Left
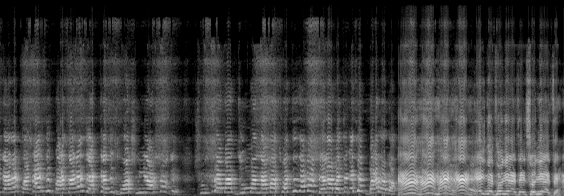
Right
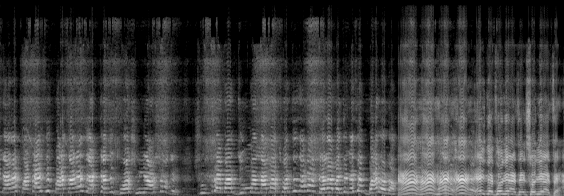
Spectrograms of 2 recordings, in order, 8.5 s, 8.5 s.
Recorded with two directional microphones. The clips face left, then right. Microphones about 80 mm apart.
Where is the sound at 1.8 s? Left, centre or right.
Right.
